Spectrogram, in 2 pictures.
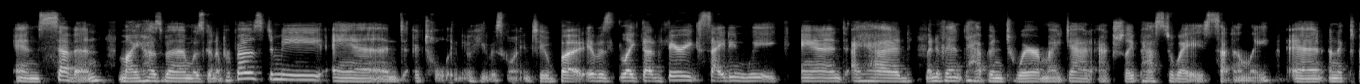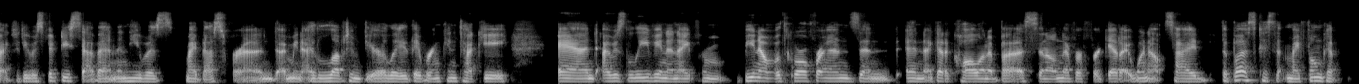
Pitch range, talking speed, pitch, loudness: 140-165 Hz, 205 wpm, 150 Hz, -20 LUFS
